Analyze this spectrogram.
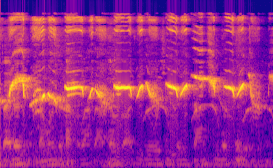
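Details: Yellow-billed Chinese hwamei, caged and raised at home, sings a quick string of bright, twisting whistles. The phrases dip and rise in a continuous flowing pattern over a faint low hum.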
